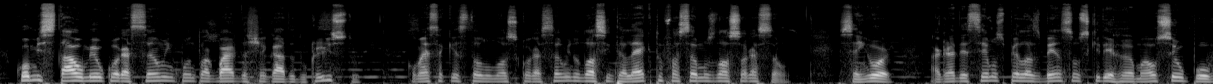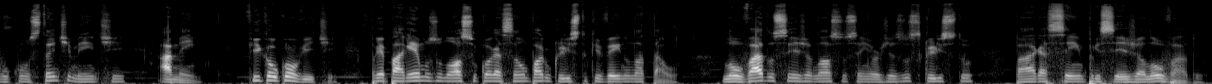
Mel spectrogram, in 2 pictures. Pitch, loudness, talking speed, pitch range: 145 Hz, -22 LUFS, 145 wpm, 130-165 Hz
